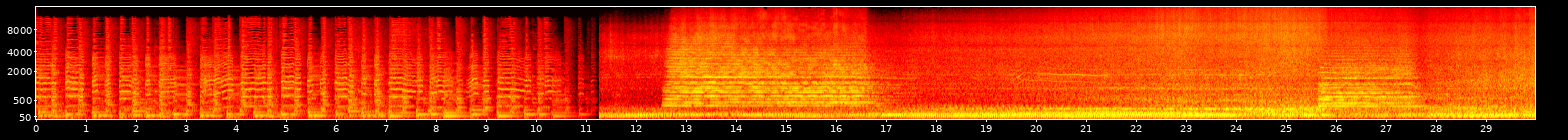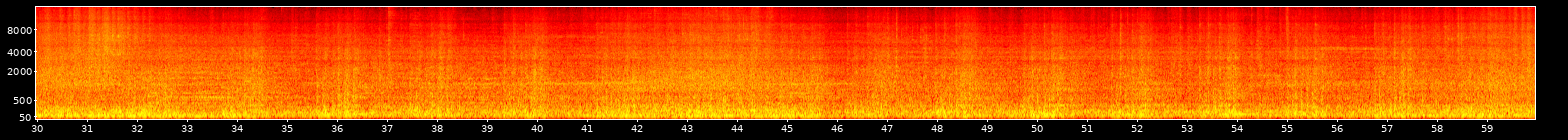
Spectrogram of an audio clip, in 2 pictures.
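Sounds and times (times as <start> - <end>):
locomotive horn: 0.0 - 11.3, 12.5 - 17.6, 25.3 - 29.4, 32.1 - 35.2
train wheels rumbling on rails: 11.3 - 59.9
wheels clicking over rail joints: 33.6 - 59.9.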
